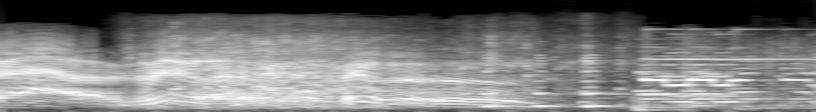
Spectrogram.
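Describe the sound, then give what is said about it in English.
The cartoon character Fred Flintstone growls loudly and continuously for about four seconds, a rough, grumbling voice whose pitch rises and falls unevenly, with no words spoken. “All he does is growl.”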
